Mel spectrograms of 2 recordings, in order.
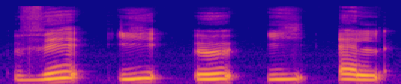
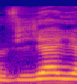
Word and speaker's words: vieil: y a deux I on pourra donc dire un vieil ami vous entendez la liaison passe toute seule un vieil ami on le dit en une seule fois par contre à l'écrit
